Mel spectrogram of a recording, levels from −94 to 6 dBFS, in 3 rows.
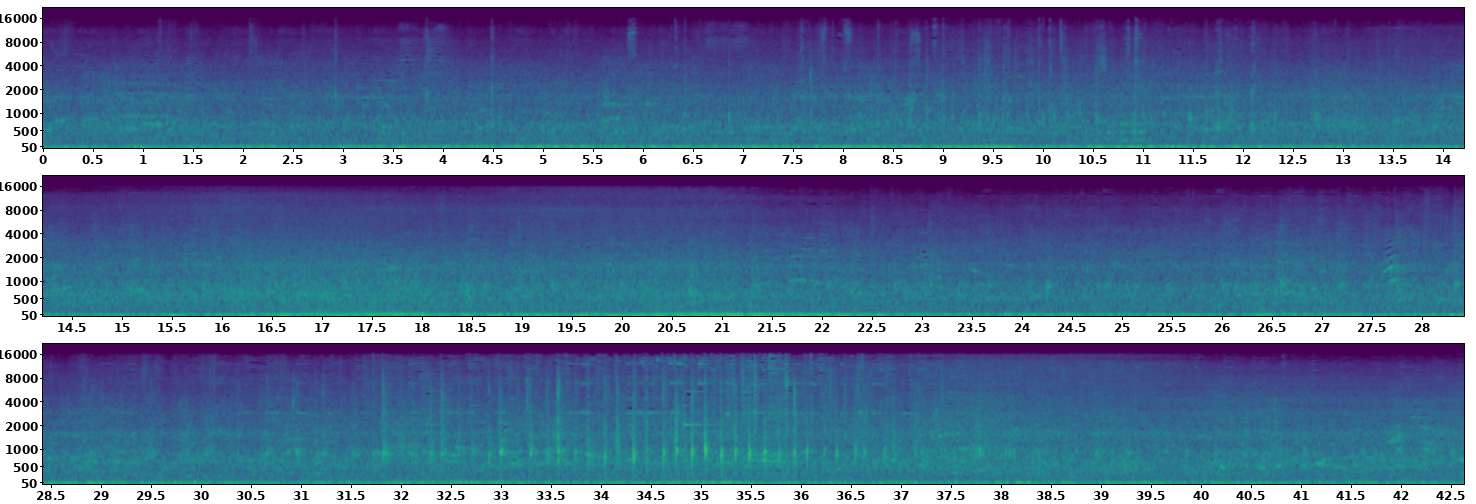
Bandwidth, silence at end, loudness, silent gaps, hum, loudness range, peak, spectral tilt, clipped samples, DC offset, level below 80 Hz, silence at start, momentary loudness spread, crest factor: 16.5 kHz; 0 s; -37 LUFS; none; none; 9 LU; -6 dBFS; -3.5 dB/octave; under 0.1%; under 0.1%; -36 dBFS; 0 s; 9 LU; 28 dB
